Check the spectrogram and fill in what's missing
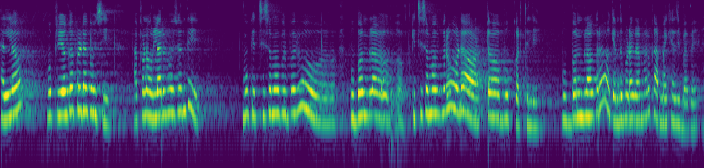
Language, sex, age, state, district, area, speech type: Odia, female, 18-30, Odisha, Dhenkanal, rural, spontaneous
